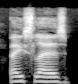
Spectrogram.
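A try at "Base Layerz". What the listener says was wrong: You're going to pronounce the Z on the end of base layers properly. It's base layers.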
